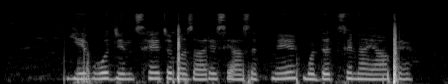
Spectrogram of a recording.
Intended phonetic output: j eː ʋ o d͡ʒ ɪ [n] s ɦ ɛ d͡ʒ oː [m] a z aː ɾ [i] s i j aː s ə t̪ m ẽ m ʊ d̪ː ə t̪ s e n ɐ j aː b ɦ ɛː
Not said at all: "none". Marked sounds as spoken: n, b, e

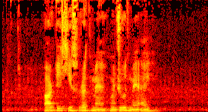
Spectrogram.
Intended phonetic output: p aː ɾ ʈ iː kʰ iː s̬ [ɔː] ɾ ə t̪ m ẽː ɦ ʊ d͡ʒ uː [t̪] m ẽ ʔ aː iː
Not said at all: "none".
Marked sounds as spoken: uː, d̪

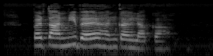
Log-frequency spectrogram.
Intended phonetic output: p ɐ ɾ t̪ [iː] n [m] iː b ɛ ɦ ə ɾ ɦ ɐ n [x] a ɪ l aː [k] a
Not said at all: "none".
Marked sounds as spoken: aː, m, k, k

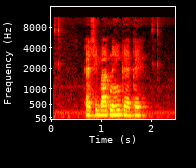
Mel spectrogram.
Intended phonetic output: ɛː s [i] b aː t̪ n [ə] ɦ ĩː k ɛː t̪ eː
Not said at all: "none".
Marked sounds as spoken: iː, ə

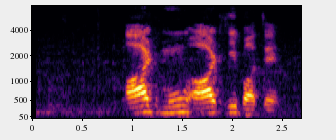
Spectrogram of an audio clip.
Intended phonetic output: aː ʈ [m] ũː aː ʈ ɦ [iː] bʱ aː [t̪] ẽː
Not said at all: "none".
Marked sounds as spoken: m, iː, t̪

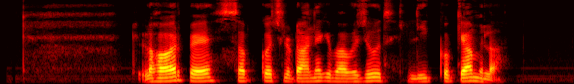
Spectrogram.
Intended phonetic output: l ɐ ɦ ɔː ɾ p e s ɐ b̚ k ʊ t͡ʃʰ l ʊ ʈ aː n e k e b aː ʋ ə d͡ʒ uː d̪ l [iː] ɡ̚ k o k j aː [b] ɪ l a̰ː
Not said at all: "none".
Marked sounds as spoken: iː, m

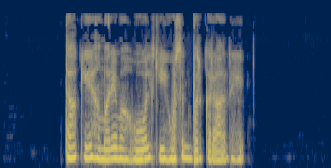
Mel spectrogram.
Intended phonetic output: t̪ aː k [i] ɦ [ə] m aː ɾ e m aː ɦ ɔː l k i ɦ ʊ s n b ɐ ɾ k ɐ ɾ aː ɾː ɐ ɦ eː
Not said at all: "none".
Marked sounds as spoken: e, ɐ

